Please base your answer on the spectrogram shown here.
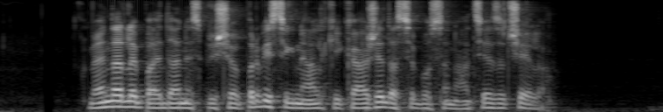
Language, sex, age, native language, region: Slovenian, male, 30-49, Croatian, Savinja region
